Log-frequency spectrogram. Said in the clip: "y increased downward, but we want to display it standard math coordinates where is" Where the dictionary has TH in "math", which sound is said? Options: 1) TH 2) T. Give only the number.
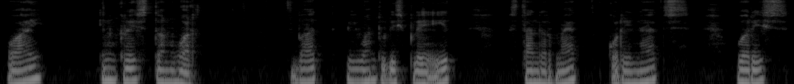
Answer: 2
